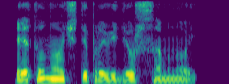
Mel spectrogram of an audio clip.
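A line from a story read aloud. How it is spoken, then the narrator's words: Tender, affectionate. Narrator (Russian): ласково произнес Казанова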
